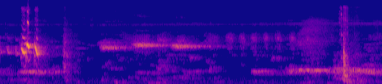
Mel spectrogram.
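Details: Calling to the male, a female sooty-headed bulbul gives a sharp double note, then a drawn-out high whistle that breaks into short beads, ending in low level whistles and a sudden burst.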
